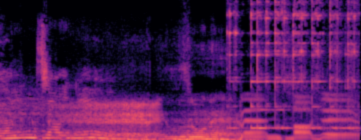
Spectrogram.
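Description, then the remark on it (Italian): A voice talks during a live radio broadcast from a studio, then a loud jumble of cowbells breaks out, metallic clanks ringing and overlapping rapidly for the last second or so. “non puoi tornare in diretta e cominciare a fare casino con le campane.”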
